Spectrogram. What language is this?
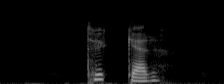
Swedish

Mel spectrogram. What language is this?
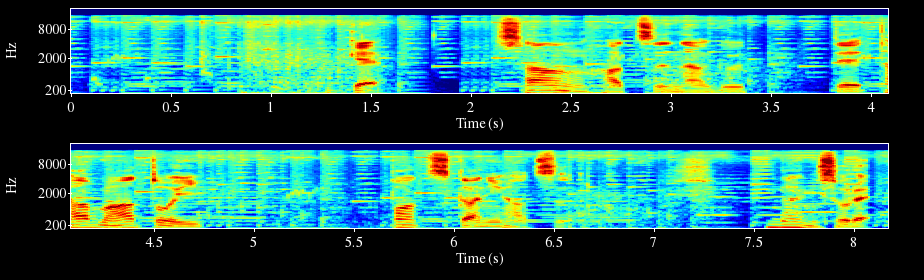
Japanese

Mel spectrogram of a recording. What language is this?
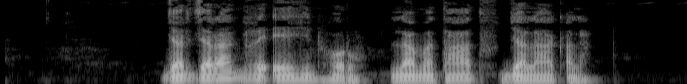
Oromo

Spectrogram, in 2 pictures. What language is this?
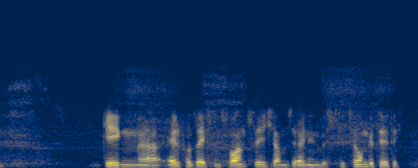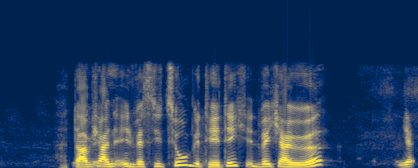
German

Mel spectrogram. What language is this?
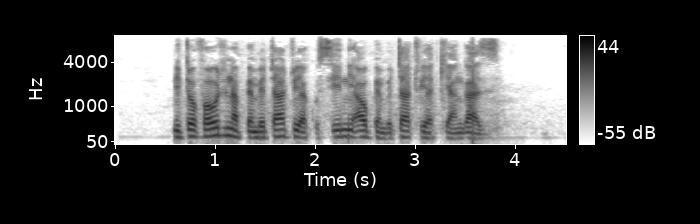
Swahili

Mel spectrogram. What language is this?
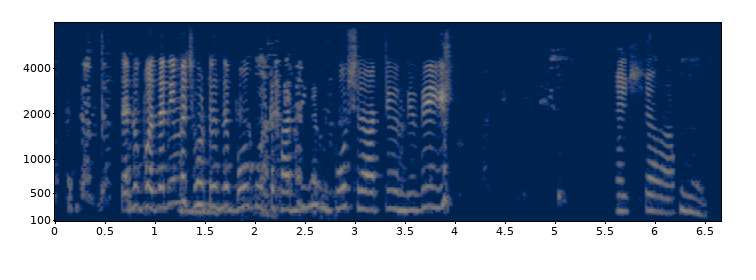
Punjabi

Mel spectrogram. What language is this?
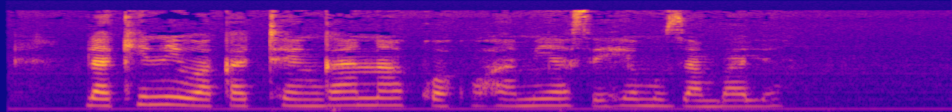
Swahili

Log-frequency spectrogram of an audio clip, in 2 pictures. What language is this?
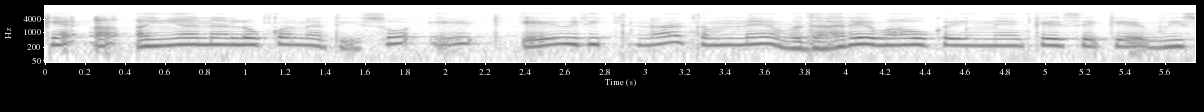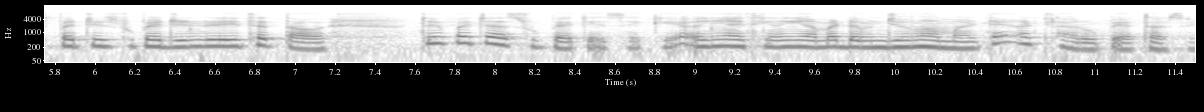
Gujarati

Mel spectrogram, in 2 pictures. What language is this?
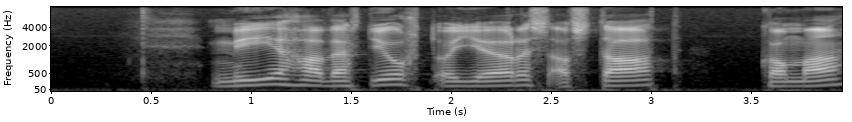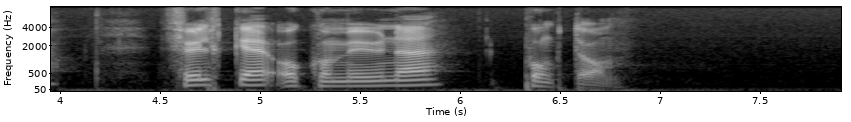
Norwegian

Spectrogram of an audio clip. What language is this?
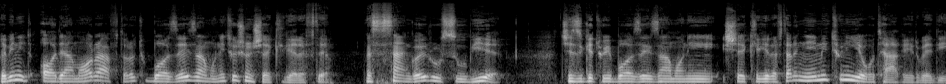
Persian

